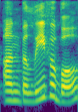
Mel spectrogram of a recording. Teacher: When you say the word unbelievable, for example, do you notice how the li is accentuated? That's because it's pronounced longer and louder than any other syllable in the word, and this is what we refer to as stress.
